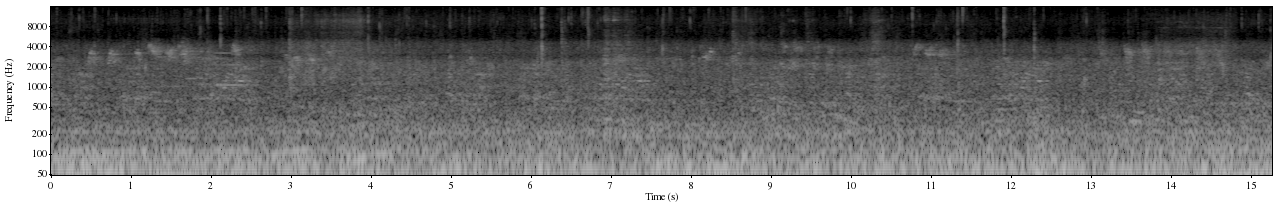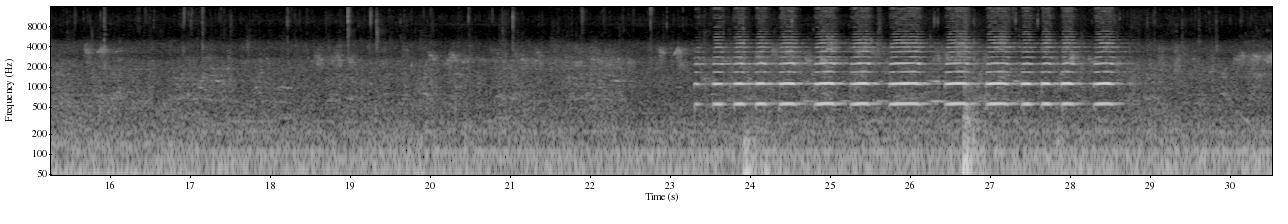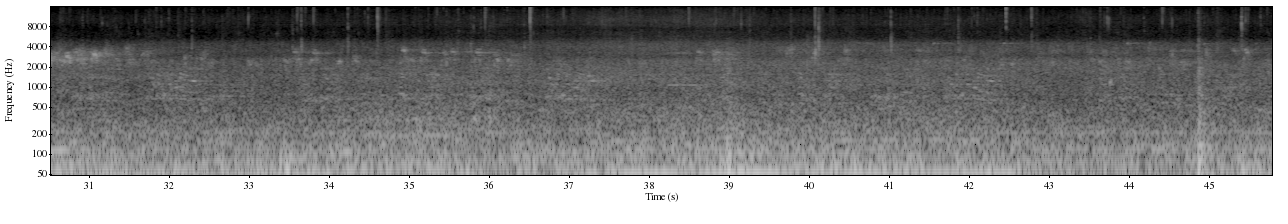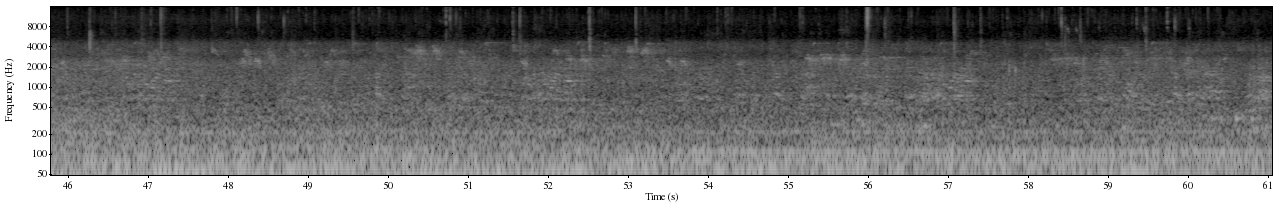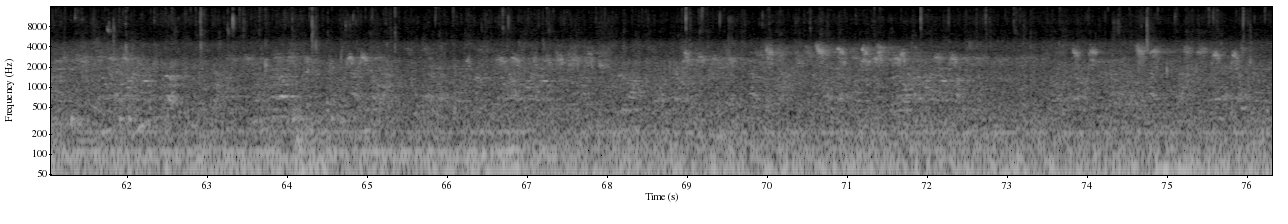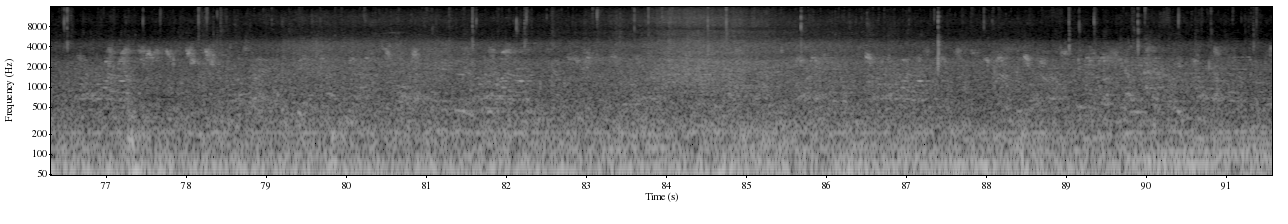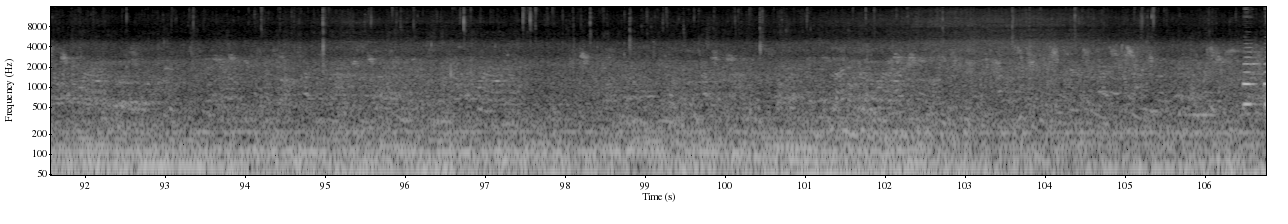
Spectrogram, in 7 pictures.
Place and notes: Square in front of the station, Rainy Day, Selling ice cream sounds, The traffic sounds, Binaural recordings, Zoom H4n+ Soundman OKM II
